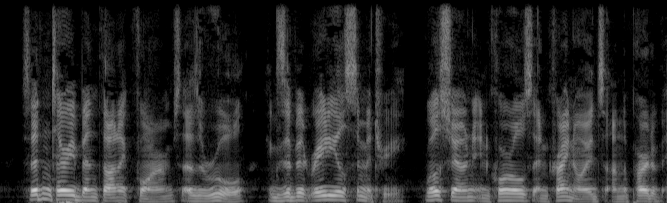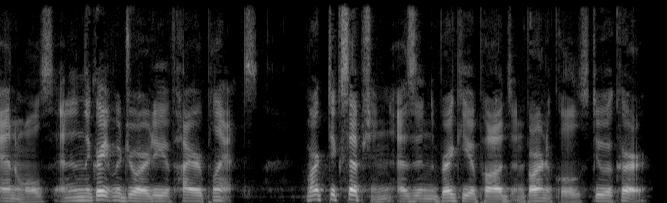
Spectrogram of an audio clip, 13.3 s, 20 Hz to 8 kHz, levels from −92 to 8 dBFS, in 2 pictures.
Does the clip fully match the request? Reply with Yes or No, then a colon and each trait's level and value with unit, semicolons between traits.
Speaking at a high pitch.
No: low, 130 Hz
